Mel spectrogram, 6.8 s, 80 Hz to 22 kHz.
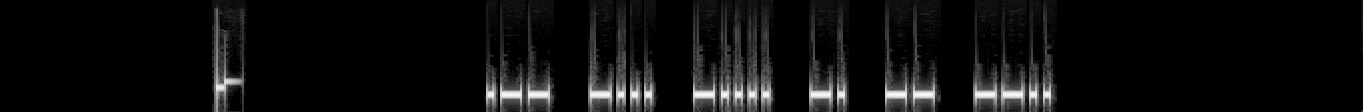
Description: Morse code, heard as a keyed tone, about 36 wpm, spaced as for 25 wpm, 700 Hz. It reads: WB6NMZ
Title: USA Call Signs - 6 Characters - 2x Character Spacing - 35wpm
